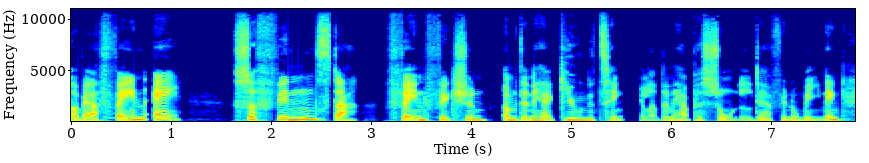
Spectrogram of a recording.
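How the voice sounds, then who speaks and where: With lively intonation, a woman speaks in a dry, close sound with no echo. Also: very clean recording, silent background. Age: 20s. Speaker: fan fiction writer. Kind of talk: interview. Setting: studio.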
